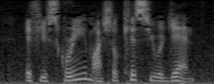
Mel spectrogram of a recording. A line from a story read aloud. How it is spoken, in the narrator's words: said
